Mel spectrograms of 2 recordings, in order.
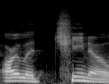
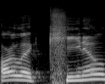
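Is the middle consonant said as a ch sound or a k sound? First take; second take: ch; k. First: The middle consonant is a ch sound. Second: The middle consonant is a hard k sound. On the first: "like a C H" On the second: "like a K"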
